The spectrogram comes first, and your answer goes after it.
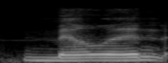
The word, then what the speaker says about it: Milan: It's spelled like Milan, but apparently that's not how you say it. Milan, Ohio.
